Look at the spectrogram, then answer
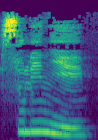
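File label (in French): "souligner", French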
